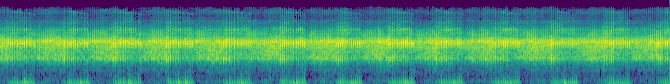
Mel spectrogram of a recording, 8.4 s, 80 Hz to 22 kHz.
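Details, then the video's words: Frog song at night from a tiny frog: a steady series of short gravelly croaks, roughly every 0.7 seconds, over a sustained shrill ringing chorus tone. "Amazing Sweet Sound Tiny Frog Crying | Never Listening So Beautiful Frog Song! At Night Time!"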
